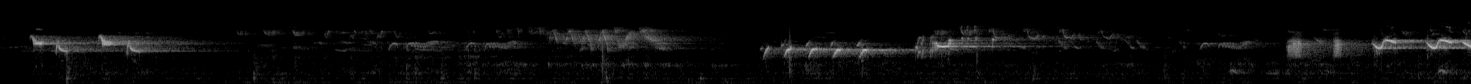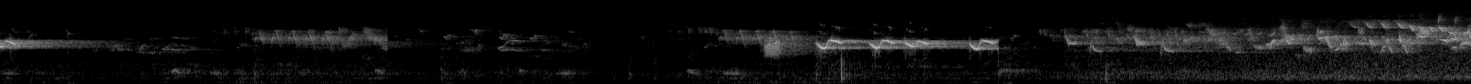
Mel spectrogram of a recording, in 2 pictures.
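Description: Songbirds singing in repeated chirping phrases a second or two long, with short pauses between them. Near the end a steady hiss builds up beneath the song.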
